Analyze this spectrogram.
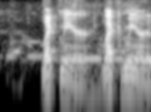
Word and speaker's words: Lechmere: Lechmere is how you pronounce it, okay?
